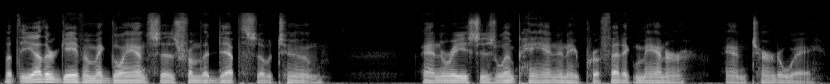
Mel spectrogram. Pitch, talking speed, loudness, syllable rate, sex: 90 Hz, 190 wpm, -19 LUFS, 5.1 syllables/s, male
